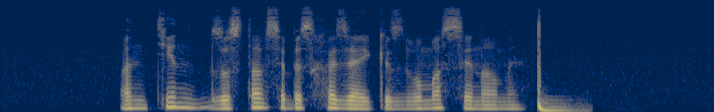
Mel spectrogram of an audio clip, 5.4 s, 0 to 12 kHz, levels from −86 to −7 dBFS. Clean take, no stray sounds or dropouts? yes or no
no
